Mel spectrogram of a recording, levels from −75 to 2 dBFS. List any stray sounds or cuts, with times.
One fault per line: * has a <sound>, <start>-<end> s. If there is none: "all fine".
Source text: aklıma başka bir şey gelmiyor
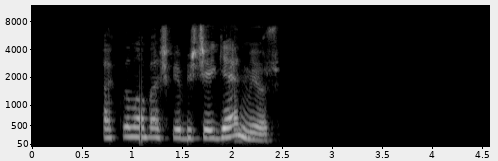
all fine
